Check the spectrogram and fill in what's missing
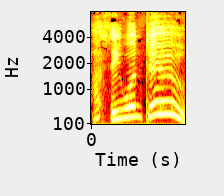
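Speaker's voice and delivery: very high, stretched-out, drawn-out shout. Christopher John, running through the forest with the others, shouting. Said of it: "shouted Christopher John".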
